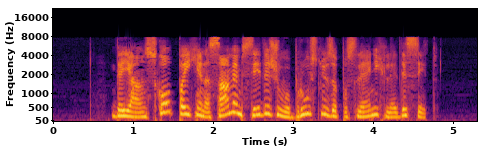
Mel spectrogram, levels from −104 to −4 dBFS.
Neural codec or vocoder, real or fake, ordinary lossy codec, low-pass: none; real; AAC, 24 kbps; 19.8 kHz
